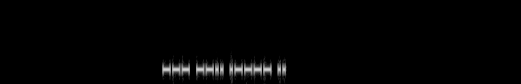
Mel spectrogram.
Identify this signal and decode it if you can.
Morse code, heard as a keyed tone, about 52 wpm, 700 Hz. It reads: OZ1I
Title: DXCC-100 Call Signs - 4 Characters - Repeated 2x - 50wpm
